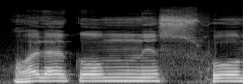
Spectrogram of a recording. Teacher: صاد حروف مستعلیہ ہے، پر پڑھا جائے گا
